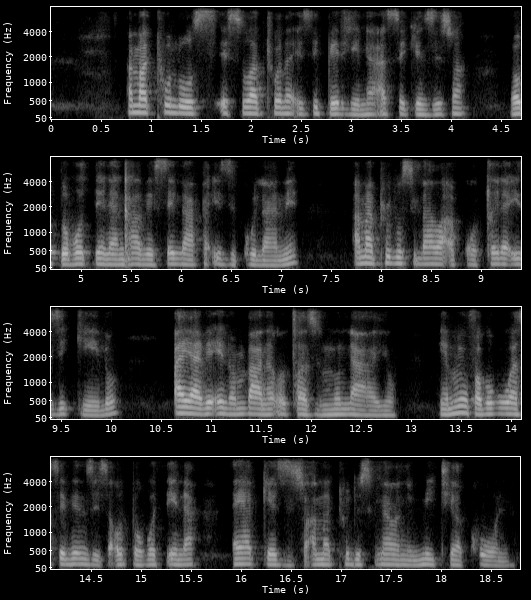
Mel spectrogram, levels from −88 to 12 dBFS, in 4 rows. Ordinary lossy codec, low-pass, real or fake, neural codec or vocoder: Opus, 16 kbps; 7.2 kHz; fake; codec, 16 kHz, 1.1 kbps, Voila-Tokenizer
